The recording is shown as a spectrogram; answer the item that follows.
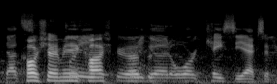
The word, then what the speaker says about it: Koch Chemie: Do I pronounce it correctly? Koch Chemie, that's Koch Chemie, pretty good, or KCX if you want to keep it simple.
